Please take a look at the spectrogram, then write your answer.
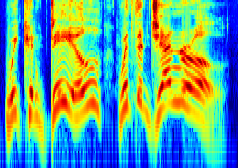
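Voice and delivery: high, loud shout. A narrator's reading. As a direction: call the offer out over the rain. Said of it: "he shouted".

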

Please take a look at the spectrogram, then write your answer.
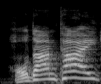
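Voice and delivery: high, urgent warning call; storybook shout. A narrator's reading. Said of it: "she shouted".

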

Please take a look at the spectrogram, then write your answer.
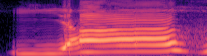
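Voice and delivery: loud gleeful yahoo; joyful whoop. Acted. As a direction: whoop for joy as you splash. Pig splashes in mud.

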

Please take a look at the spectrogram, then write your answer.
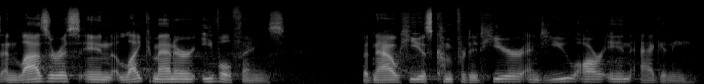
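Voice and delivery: normal talking voice

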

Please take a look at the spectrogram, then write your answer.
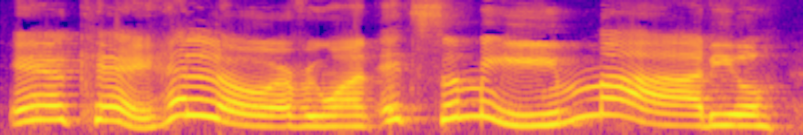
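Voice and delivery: put-on high, swooping Italian accent; Mario. Mario says hello to everyone, showy Italian accent. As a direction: announce yourself in hammed-up cartoon Italian. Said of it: "stop doing the Italian face voice too".

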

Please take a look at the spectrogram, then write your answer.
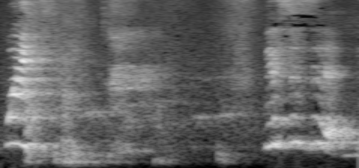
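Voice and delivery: ordinary talk

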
